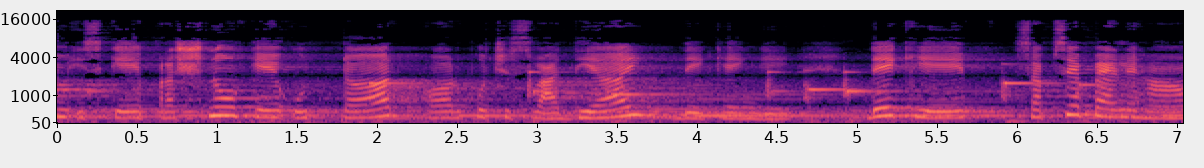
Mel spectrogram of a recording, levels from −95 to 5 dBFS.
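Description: From start to finish the sound carries channel delay (comb filtering): one channel arrives about 0.7 ms behind the other, and when the two are summed to mono their shared content cancels at evenly spaced frequencies, starting near 700 Hz and repeating at regular steps above. The result is a hollow, phasey colour. Unlike a flanger, the notches never sweep, and unlike simple low-pass dullness, the treble returns between the gaps.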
